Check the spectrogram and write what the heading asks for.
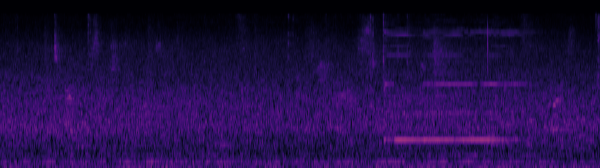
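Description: Elevator landing chime sounding once as a single steady electronic tone lasting just over a second, about four seconds in: the arrival bell is working. A steady low hum runs underneath.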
